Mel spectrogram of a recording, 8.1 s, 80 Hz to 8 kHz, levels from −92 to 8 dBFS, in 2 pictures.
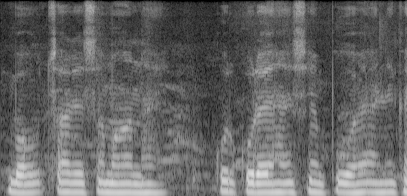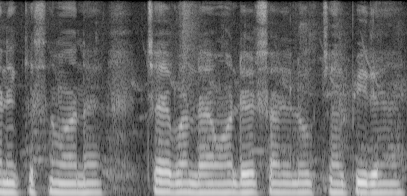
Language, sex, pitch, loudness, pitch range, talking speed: Maithili, male, 140 Hz, -15 LUFS, 135-145 Hz, 170 wpm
